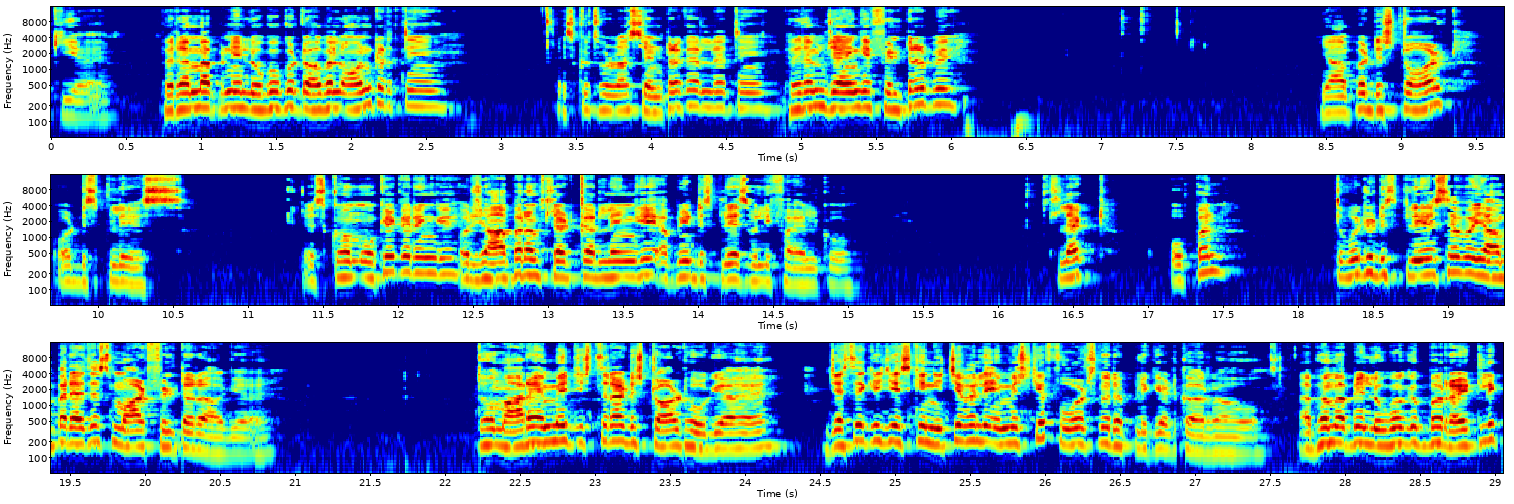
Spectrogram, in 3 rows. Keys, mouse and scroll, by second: 2.0-4.7 drag.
